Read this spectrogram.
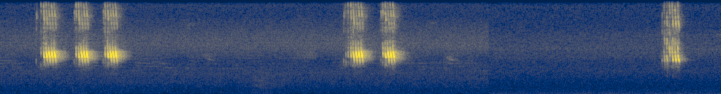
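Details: Loud, clear chirps from the long-mouthed cricket Velarifictous aspersus, in a group of three, then a pair, then one, separated by silence.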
